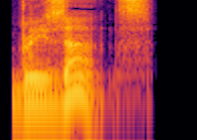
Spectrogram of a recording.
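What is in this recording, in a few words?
"brisance", British English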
